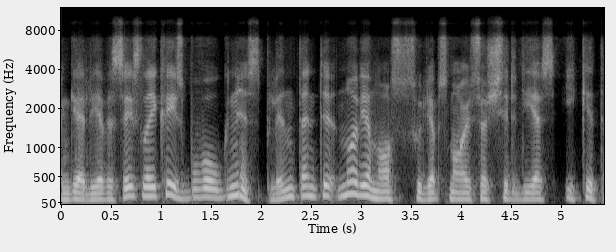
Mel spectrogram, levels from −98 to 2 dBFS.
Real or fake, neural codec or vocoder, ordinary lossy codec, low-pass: fake; codec, 16 kHz, 0.7 kbps, FocalCodec; Opus, 24 kbps; 7.2 kHz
